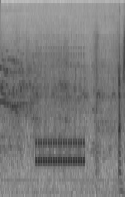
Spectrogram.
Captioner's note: phone ringing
